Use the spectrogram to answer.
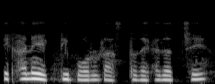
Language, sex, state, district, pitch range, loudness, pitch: Bengali, female, West Bengal, Alipurduar, 210-250 Hz, -18 LUFS, 225 Hz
